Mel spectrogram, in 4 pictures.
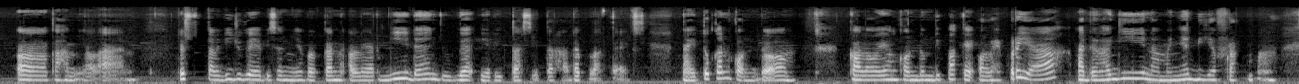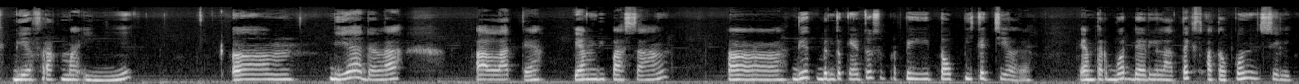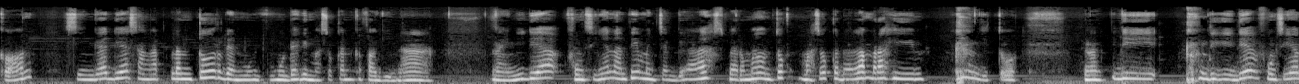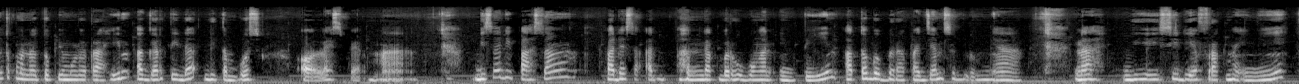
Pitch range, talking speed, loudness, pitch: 205-250 Hz, 115 wpm, -14 LUFS, 220 Hz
